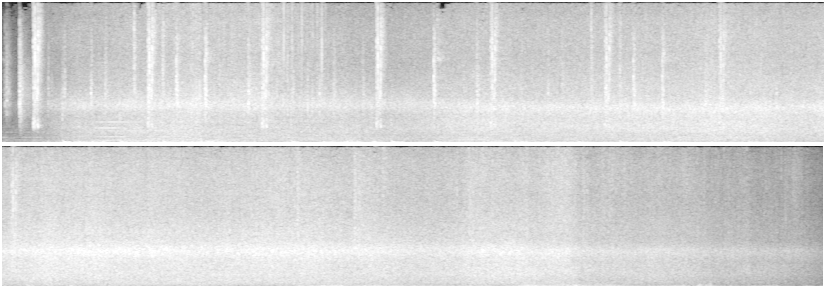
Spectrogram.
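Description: Rough lake surf crashing against a rocky shore, a dense steady wash of noise, with music underneath. The sound fades out near the end.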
